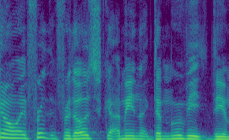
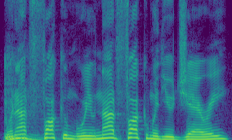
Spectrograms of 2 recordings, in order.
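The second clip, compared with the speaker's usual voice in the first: higher-pitched movie crook impression; Buscemi; 4 semitones higher, 4 dB louder than usual. Kidnapper warning Jerry, agitated Buscemi impression. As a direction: lean on the swearing as an agitated crook. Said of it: "Why is he so fucking hard to do?".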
